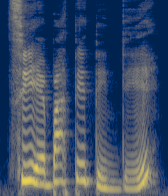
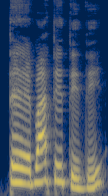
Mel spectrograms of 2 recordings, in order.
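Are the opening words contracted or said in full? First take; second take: full; contracted. First: The opening words are said in their full form. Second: The opening words are run together in contracted form. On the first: "when writing, it is tí ẹ bá" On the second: "you would most likely hear tí ẹ bá as tẹ́ ẹ bá"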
